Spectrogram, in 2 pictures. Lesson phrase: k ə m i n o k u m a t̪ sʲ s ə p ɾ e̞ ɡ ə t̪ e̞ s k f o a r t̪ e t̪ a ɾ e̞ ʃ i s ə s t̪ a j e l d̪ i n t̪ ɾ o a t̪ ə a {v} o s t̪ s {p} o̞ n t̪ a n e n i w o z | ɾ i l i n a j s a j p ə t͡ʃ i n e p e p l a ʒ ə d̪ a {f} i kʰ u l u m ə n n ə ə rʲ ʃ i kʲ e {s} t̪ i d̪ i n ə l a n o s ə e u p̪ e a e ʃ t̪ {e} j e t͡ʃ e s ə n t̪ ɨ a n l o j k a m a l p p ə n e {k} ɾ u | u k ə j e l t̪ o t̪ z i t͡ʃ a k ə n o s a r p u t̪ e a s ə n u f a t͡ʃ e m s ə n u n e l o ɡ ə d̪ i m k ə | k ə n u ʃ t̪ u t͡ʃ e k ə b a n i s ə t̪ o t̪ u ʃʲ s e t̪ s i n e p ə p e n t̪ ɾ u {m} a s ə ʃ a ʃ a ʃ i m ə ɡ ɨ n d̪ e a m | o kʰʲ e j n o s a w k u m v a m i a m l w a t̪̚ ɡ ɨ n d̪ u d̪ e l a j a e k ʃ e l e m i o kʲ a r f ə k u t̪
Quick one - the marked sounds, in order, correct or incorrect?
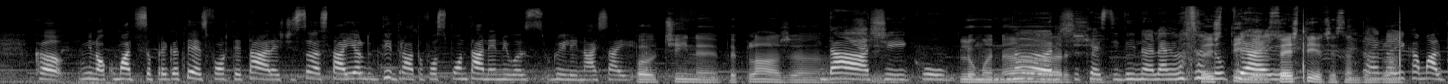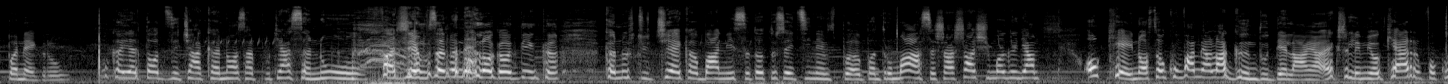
incorrect: f, correct, incorrect: ʃ, correct, incorrect: i, incorrect: ɡ, correct

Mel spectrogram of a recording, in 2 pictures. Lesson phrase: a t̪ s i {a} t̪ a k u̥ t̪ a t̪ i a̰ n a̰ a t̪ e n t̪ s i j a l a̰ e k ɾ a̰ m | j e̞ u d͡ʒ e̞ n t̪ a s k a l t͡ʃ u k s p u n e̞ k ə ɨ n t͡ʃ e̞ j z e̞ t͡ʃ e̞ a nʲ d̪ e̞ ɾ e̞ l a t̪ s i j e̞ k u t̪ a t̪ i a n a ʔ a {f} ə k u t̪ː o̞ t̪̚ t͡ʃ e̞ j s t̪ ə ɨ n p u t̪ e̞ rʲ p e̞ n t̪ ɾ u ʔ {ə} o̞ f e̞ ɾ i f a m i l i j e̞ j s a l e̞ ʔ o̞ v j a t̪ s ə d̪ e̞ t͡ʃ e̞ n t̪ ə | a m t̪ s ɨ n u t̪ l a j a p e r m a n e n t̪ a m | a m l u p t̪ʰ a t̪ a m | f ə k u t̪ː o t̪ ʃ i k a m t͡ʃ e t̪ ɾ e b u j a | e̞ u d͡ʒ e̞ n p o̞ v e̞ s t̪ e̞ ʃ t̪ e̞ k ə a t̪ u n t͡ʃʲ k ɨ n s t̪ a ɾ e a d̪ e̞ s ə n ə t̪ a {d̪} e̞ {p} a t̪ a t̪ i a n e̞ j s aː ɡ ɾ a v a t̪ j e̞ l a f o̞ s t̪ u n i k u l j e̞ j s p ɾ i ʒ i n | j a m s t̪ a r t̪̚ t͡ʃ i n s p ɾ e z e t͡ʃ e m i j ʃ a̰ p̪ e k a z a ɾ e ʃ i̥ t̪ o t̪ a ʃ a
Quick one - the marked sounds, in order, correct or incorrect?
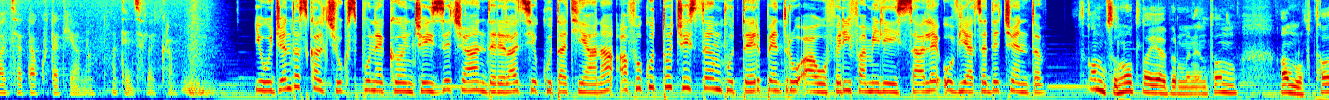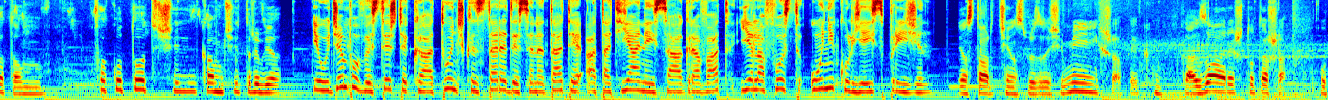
correct, correct, incorrect: a, incorrect: t̪, incorrect: ʔ

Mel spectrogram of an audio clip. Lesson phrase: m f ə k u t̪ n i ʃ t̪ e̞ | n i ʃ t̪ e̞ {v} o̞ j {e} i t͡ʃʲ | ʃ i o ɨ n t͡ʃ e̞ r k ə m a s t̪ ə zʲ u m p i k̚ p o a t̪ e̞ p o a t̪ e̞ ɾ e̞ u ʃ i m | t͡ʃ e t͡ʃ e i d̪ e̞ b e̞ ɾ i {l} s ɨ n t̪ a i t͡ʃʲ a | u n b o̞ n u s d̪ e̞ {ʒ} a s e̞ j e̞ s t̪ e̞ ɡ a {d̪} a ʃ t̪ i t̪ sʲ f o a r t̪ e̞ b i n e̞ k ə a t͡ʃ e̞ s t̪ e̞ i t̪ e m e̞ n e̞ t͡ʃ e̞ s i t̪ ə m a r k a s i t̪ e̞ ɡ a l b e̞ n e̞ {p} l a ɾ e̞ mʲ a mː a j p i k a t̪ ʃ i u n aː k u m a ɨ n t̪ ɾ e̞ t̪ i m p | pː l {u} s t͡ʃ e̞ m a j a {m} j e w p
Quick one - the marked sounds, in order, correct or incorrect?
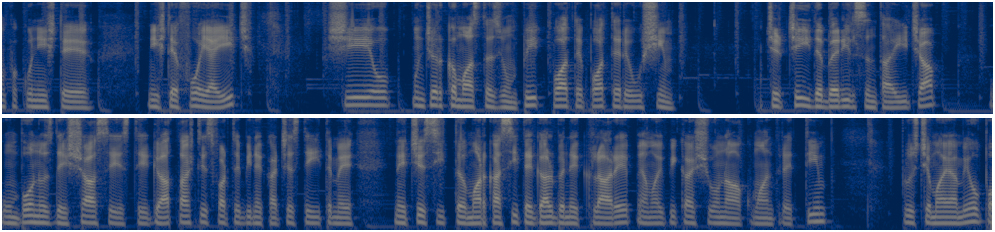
incorrect: f, incorrect: a, correct, incorrect: ʃ, incorrect: t̪, incorrect: k, correct, correct

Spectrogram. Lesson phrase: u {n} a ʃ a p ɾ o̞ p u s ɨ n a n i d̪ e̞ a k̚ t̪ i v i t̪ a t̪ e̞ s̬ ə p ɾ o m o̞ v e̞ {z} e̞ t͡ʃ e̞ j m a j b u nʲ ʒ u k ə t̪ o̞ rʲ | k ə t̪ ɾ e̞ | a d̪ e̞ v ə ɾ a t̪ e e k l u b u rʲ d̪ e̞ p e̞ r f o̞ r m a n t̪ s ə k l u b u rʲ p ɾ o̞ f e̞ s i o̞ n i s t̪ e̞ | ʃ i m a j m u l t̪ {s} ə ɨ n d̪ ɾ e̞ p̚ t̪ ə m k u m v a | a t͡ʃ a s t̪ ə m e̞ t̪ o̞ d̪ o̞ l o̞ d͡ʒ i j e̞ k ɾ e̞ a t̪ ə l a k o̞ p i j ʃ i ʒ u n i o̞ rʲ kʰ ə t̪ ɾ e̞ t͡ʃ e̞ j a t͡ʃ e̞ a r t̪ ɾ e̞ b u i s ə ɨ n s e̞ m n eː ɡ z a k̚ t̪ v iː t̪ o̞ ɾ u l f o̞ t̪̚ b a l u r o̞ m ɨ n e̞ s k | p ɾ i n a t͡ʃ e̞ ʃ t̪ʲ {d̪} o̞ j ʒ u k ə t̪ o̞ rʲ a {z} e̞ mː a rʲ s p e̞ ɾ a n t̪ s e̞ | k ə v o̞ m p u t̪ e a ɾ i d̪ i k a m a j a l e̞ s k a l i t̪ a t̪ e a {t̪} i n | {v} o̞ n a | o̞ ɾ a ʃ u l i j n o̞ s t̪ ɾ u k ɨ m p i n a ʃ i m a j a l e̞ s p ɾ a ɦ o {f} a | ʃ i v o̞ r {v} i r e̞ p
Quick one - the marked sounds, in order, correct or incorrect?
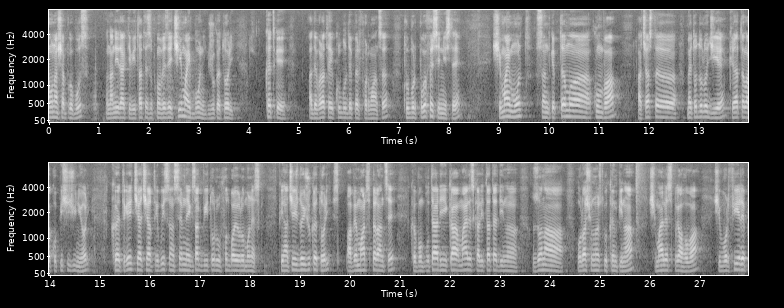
correct, correct, correct, correct, incorrect: v, incorrect: d̪, incorrect: z, incorrect: v, incorrect: f

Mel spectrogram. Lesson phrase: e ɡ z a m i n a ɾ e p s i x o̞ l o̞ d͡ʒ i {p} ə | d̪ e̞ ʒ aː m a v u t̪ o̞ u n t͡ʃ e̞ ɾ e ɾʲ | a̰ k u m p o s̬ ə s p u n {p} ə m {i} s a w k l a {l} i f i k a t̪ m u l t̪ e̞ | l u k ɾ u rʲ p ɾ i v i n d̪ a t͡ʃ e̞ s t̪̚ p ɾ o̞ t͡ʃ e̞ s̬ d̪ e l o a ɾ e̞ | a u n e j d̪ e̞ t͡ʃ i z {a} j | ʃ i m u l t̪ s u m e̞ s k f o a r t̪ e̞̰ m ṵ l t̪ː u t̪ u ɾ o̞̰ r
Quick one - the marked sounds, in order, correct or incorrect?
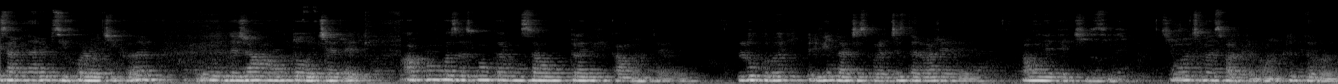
incorrect: k, incorrect: k, correct, incorrect: ɾ, incorrect: i

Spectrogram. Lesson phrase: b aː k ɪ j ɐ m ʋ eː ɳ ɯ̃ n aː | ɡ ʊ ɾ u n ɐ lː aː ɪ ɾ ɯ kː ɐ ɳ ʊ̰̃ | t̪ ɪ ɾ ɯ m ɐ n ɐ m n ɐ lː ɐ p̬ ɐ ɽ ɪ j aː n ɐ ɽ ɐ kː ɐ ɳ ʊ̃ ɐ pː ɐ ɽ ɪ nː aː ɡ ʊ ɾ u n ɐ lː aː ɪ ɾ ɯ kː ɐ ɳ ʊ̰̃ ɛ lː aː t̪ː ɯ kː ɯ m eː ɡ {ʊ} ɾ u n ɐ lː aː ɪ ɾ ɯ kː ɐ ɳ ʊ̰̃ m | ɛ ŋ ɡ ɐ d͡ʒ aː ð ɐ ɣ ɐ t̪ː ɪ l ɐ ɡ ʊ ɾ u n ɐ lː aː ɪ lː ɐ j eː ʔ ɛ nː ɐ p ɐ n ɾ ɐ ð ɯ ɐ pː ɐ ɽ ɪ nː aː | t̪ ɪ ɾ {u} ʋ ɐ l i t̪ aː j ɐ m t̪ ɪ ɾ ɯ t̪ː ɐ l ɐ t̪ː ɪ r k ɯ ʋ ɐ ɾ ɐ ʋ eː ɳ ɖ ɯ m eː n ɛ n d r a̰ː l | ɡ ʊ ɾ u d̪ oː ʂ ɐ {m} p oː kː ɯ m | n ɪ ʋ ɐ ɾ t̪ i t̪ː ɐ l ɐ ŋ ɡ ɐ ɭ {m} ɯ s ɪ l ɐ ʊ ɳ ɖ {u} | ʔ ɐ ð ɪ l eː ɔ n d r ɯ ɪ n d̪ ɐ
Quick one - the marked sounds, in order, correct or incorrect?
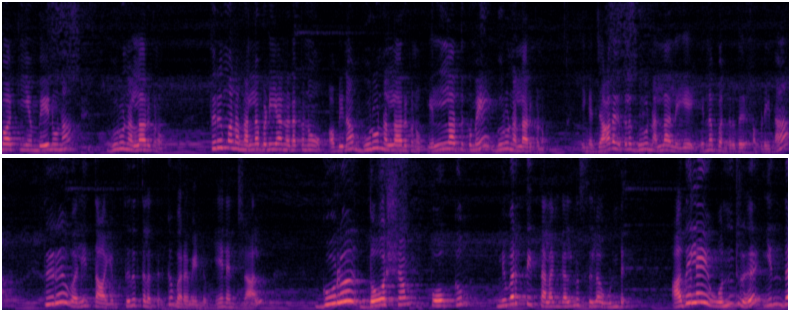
correct, incorrect: ɯ, correct, incorrect: n, incorrect: ɯ

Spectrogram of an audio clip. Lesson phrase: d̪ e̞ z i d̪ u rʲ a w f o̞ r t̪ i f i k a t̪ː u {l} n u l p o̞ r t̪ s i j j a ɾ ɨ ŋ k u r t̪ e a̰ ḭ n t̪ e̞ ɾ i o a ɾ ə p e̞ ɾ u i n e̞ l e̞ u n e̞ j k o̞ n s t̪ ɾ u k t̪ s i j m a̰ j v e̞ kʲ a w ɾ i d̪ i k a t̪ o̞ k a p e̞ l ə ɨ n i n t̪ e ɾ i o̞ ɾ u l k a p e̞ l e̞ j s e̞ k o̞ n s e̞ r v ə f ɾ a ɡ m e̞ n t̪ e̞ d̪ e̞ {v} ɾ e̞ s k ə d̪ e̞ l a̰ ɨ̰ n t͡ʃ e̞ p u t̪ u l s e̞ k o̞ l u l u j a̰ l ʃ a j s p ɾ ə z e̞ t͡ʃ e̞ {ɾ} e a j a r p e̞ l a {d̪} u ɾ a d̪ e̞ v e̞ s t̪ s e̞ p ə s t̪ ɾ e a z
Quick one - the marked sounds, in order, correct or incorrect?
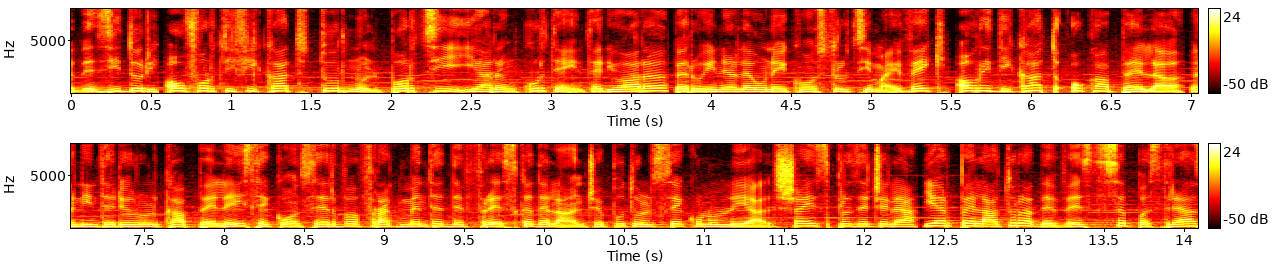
incorrect: r, incorrect: f, incorrect: l, incorrect: t̪

